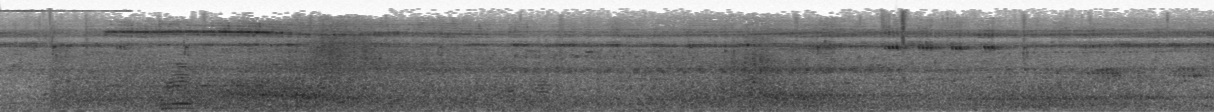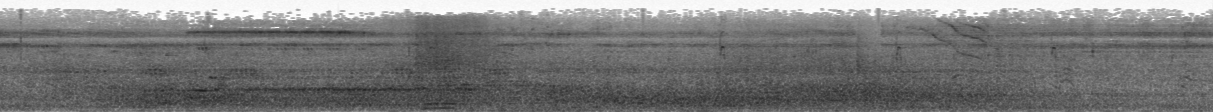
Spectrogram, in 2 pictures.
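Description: Steel roller coaster train running along its track, its rumble swelling twice as it passes, with a high squeal from its wheels at each pass.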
